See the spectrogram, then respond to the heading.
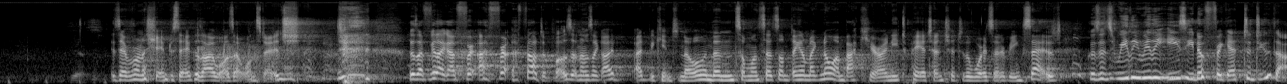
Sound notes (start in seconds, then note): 3.4 audience and panellists laughing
